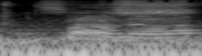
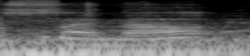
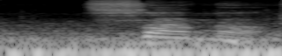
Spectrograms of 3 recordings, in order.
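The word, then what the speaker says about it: Cana: Et Lorik Tsana. pas Sana, Tsana.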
